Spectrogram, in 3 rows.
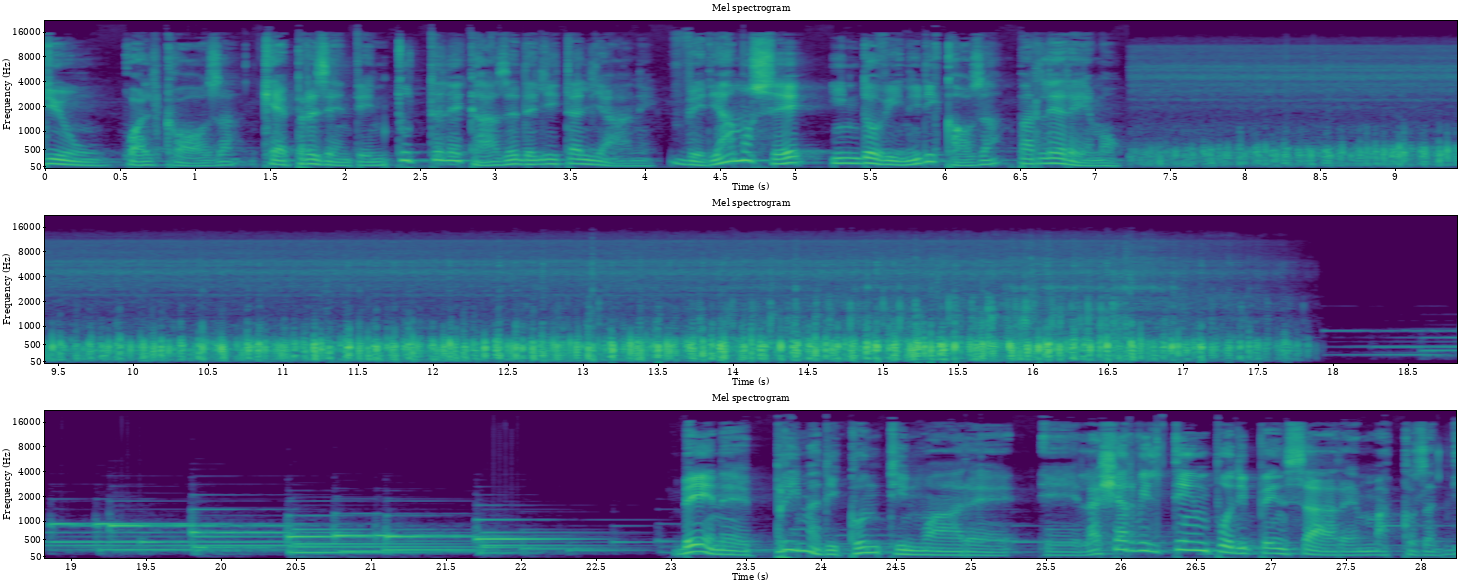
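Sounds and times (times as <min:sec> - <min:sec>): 
speech: 0:00.0 - 0:07.8, 0:24.1 - 0:28.2
moka pot coffee maker gurgling: 0:07.2 - 0:18.0
soft melodic tune of sustained tones: 0:18.0 - 0:28.2.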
